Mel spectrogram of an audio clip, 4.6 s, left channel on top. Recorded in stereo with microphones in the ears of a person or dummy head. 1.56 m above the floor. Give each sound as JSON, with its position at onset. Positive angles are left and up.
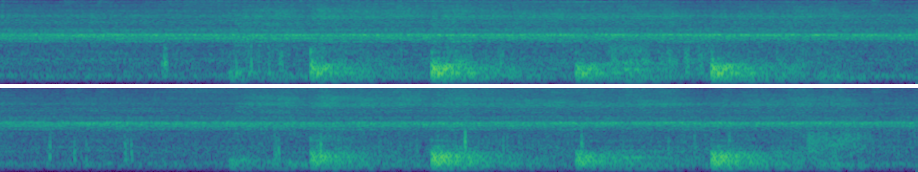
{"t": 0.0, "sound": "an insect", "side_deg": 20, "distance_m": 2.5}
{"t": 1.1, "sound": "writing", "side_deg": 35, "distance_m": 6.0}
